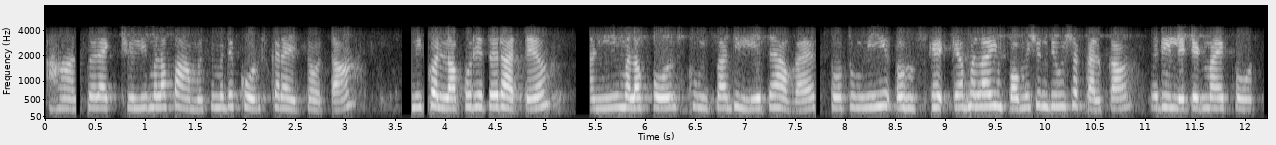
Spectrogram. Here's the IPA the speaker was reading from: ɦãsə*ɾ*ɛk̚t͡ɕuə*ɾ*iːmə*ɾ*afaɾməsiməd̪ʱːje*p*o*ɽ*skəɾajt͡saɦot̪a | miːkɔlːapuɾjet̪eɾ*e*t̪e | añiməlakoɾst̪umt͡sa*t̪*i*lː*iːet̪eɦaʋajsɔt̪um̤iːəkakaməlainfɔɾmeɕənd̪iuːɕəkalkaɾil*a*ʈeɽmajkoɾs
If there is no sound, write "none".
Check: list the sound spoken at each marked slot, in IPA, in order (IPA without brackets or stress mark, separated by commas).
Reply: ɾ, l, l, k, ɾ, a, d̪, l, e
